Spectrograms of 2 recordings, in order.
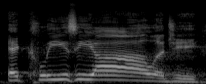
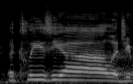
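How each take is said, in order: First: Slow call-and-response. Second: Said in the usual way. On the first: Shown as a demonstration. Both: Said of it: "Say it with me".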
